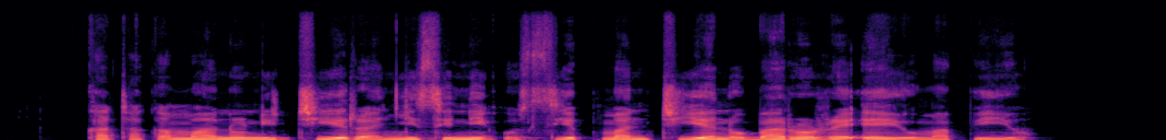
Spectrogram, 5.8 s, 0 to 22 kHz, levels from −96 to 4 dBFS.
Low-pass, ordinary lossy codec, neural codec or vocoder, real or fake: 19.8 kHz; none; vocoder, 44.1 kHz, 128 mel bands, Pupu-Vocoder; fake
